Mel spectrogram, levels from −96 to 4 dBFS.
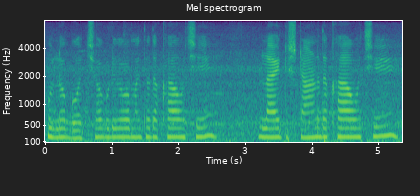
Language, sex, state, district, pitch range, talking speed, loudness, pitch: Odia, female, Odisha, Khordha, 205-215 Hz, 90 wpm, -17 LUFS, 210 Hz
